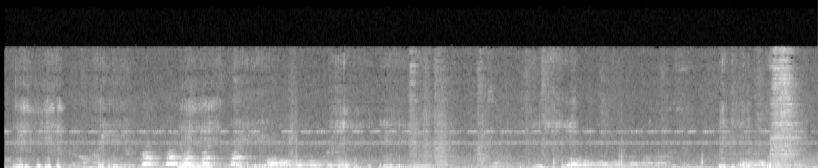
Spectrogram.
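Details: A three-month-old Basset Hound puppy snores in its sleep in a quiet room, each breath a soft, rasping rumble with a faint nasal whistle, coming unevenly every two to three seconds.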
